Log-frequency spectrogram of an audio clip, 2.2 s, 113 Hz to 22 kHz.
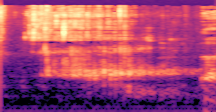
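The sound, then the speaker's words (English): A 5% ABV Uinta beer, deep straw to caramel-gold with an off-white foamy head, pours steadily into a glass for about two seconds, with a foamy fizzing hiss and a gurgle that rises in pitch as the glass fills. “And the pour.”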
